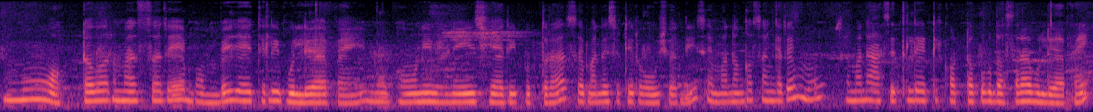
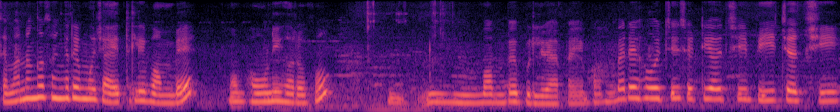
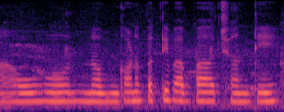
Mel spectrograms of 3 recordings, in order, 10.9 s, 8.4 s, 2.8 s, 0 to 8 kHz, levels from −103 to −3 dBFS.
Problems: constant background noise, continuous background conversations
